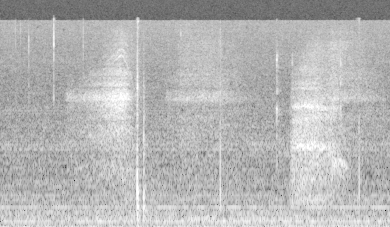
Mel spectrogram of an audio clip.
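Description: A phone is picked up from a wooden table with a soft knock.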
